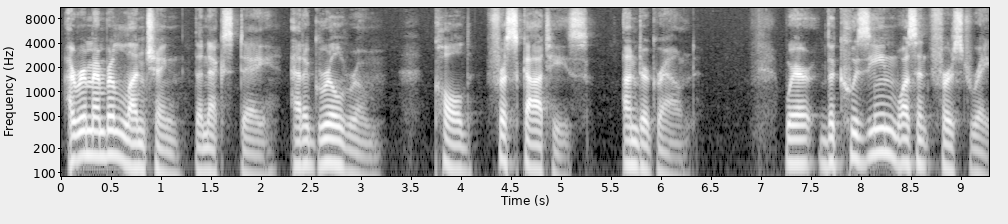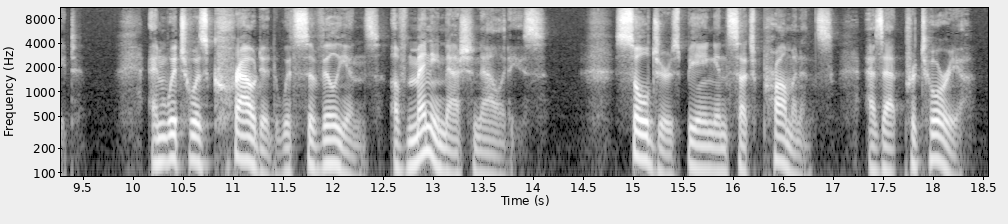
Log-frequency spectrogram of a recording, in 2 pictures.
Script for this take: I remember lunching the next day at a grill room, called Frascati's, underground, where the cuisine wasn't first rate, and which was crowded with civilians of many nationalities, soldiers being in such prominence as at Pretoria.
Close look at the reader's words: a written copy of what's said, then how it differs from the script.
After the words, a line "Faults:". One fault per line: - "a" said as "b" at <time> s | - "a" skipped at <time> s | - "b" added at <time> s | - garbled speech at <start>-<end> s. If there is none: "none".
I remember lunching the next day at a grill room, called Frascati's, underground, where the cuisine wasn't first rate, and which was crowded with civilians of many nationalities, soldiers being in such prominence as at Pretoria.
Faults:
none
